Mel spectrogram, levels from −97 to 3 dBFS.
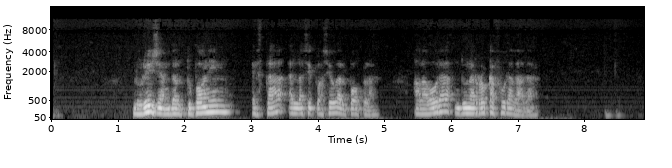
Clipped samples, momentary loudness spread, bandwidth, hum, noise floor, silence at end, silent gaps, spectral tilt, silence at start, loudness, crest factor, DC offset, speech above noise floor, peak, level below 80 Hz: under 0.1%; 19 LU; 6.6 kHz; none; -71 dBFS; 0.5 s; none; -10.5 dB/octave; 1.25 s; -24 LUFS; 22 dB; under 0.1%; 48 dB; -4 dBFS; -58 dBFS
